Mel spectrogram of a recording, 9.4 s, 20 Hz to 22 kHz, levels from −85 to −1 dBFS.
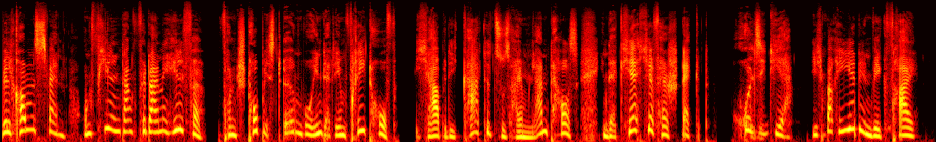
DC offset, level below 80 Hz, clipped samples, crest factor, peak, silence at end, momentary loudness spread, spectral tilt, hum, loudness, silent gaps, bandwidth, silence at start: under 0.1%; -50 dBFS; under 0.1%; 20 dB; -4 dBFS; 0.2 s; 6 LU; -4 dB/octave; none; -25 LUFS; none; over 20 kHz; 0 s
